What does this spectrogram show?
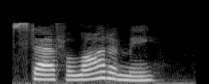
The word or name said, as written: staphylotomy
